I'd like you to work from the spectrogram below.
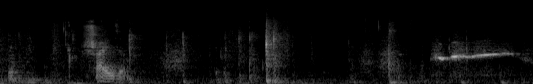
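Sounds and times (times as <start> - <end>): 
speech: 1.0 - 1.5
person whistling a short clear tune: 4.3 - 5.3.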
